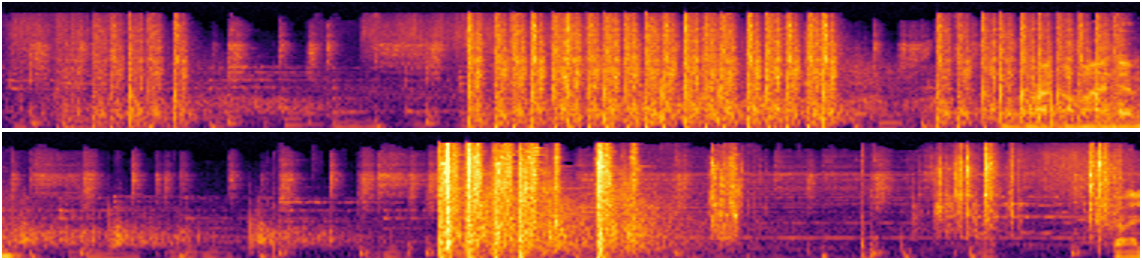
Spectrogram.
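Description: AK rifle gunfire in the survival game Rust, with repeated bursts of rapid automatic shots in several clusters, loud and close, separated by short quieter gaps.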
